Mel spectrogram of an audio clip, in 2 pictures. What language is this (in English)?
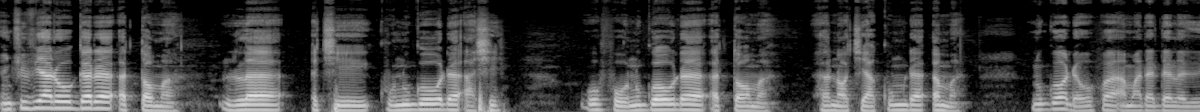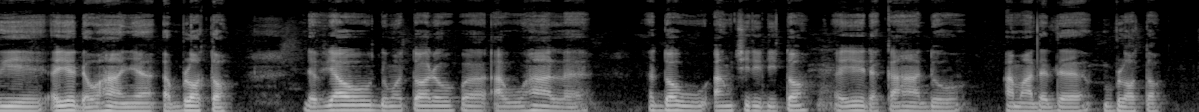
Ewe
